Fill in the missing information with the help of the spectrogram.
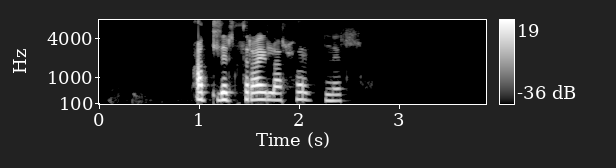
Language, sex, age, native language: Icelandic, female, 20-29, Icelandic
